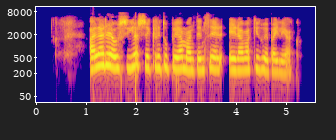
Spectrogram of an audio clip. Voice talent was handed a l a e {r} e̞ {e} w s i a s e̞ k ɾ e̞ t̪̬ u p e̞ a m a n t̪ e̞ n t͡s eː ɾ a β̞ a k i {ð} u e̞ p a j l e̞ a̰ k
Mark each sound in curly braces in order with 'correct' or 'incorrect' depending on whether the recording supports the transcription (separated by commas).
incorrect, incorrect, correct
